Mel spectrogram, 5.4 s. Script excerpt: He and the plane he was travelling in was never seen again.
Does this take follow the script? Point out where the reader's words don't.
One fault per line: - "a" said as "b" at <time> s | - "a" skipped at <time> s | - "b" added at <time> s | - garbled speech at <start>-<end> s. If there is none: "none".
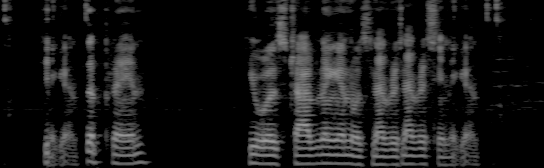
- "and" said as "again" at 0.5 s
- "never" added at 4.0 s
